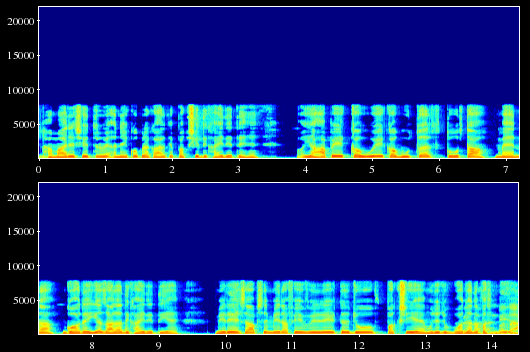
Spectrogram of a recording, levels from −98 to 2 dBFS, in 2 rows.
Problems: constant background noise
